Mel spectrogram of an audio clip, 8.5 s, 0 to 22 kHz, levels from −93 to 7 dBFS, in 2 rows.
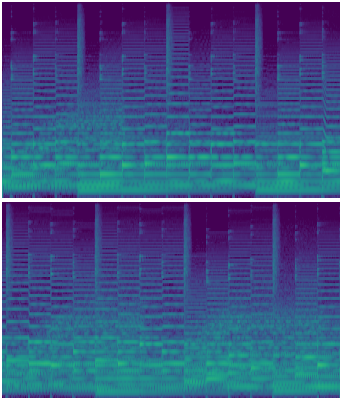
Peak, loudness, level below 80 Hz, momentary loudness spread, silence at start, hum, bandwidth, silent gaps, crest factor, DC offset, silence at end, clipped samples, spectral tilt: -20 dBFS; -34 LUFS; -72 dBFS; 3 LU; 0 s; none; over 20 kHz; none; 14 dB; under 0.1%; 0 s; under 0.1%; -5 dB/octave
